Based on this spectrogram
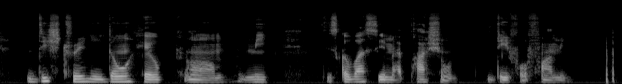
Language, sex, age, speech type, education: Nigerian Pidgin, male, 15-29, spontaneous, secondary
